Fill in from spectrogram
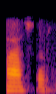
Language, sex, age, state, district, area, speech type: Marathi, male, 30-45, Maharashtra, Gadchiroli, rural, conversation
